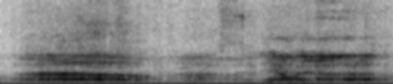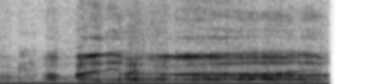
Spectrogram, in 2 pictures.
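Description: A man sings a mournful chant through a microphone.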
